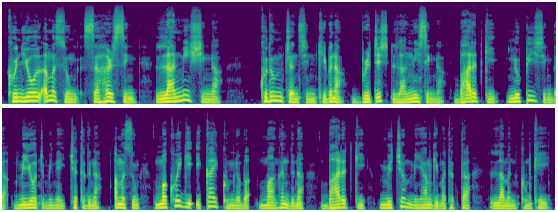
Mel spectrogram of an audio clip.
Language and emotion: Manipuri, neutral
